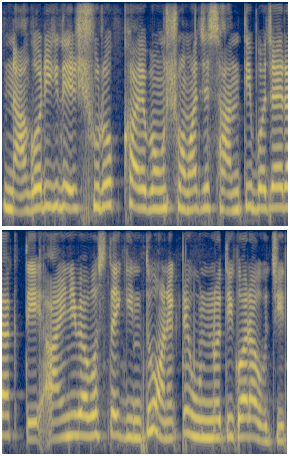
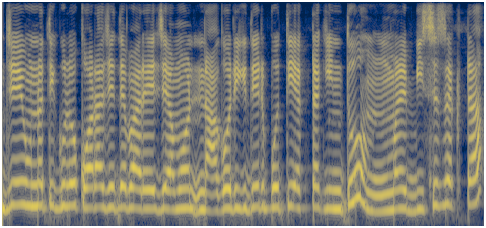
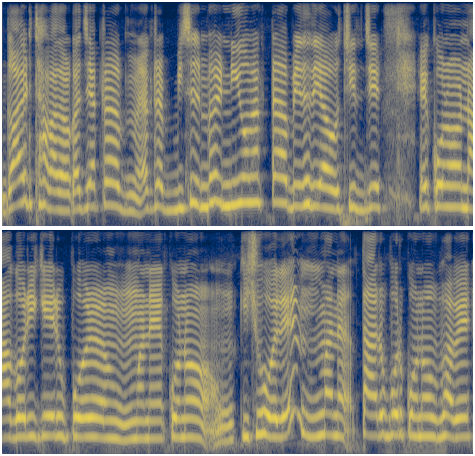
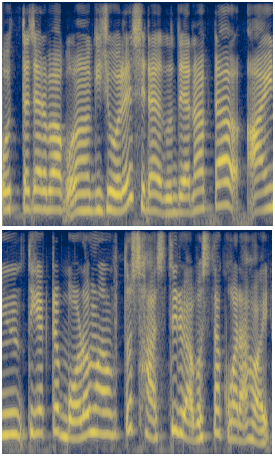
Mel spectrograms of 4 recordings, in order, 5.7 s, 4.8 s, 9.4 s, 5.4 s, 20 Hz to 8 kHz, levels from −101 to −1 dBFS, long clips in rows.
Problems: none marked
